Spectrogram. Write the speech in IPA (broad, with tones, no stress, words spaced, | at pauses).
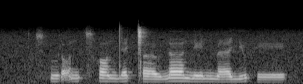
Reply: t͡sʰu˩ɾɔ̰˩˧n t͡sʰɔ˧ndɛ˧˥ǀʌː˩u̯nʌː˥ nɪː˧nmæː˩˧lʲu˥hɪː˩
